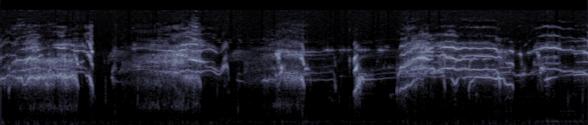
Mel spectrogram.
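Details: Feeding time at a falcon nest in the Barycz Valley: bursts of loud, grating, harmonic screams, some slurred downward, separated by short quiet gaps.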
